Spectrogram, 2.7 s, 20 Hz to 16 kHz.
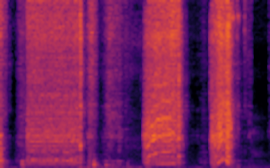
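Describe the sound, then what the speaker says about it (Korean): A power drill bores terminal holes in a DIY 3S7P 28Ah power bank case, with three loud whining bursts of rising and falling pitch separated by short pauses. "단자들 들어갈 위치 타공부터 해볼게요."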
